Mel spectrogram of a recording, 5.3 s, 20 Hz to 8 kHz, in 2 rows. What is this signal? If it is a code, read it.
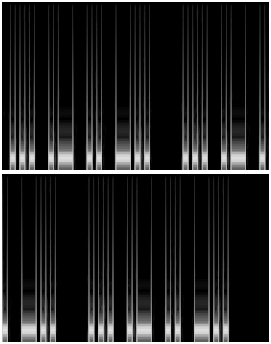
Morse code, heard as a keyed tone, about 25 wpm, 250 Hz. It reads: SAID SAID SAID
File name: morse / morse-training-25WPM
